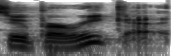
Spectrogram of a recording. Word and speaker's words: Superica: So it's Superica is how it's pronounced.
